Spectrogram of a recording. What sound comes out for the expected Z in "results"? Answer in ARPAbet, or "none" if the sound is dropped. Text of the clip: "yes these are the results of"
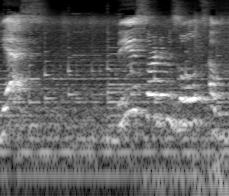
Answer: Z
